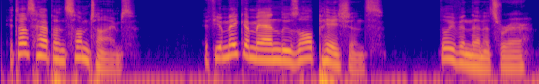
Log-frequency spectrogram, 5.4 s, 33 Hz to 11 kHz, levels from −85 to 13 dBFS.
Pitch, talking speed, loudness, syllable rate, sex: 160 Hz, 190 wpm, -17 LUFS, 6.0 syllables/s, male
